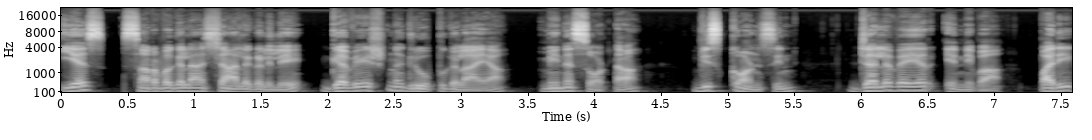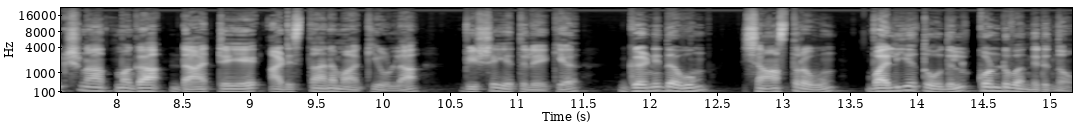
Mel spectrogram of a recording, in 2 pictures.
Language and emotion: Malayalam, neutral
